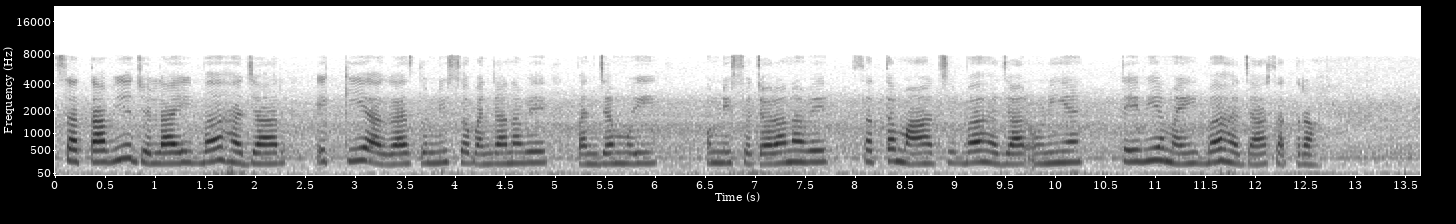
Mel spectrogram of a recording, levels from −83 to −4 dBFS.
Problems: constant background noise, echo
